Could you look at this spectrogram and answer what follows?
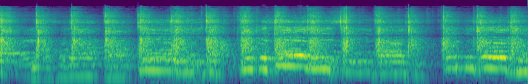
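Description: Hands clapping in a steady beat, about three to four claps a second, along with singing through a microphone and loudspeaker, with several voices joining in.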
